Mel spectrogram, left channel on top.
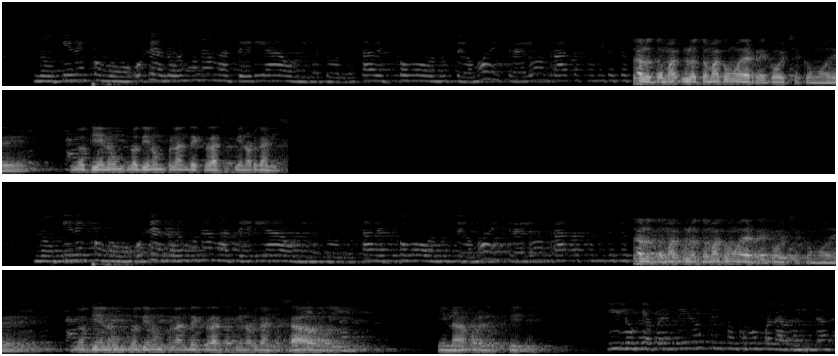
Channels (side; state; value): left; drops out; at 11.2 s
